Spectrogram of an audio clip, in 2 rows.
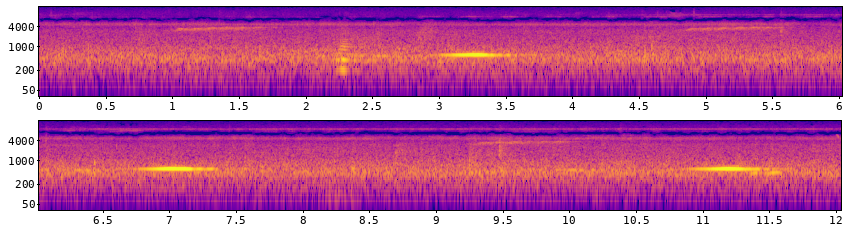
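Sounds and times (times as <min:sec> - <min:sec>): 
steady background noise: 0:00.0 - 0:12.0
gray-fronted dove cooing in the eastern lowlands of South America: 0:02.5 - 0:03.6, 0:06.3 - 0:07.4, 0:09.7 - 0:11.7.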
